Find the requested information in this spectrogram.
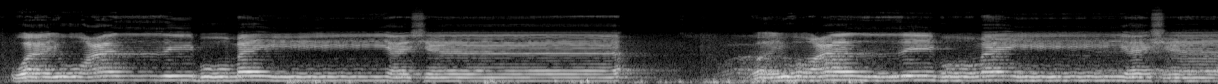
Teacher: nun kosong jumpa ya, masukkan dengan dengung 2 harakat ya.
